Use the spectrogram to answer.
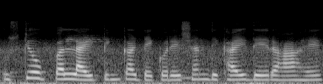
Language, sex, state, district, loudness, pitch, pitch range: Hindi, female, Bihar, Sitamarhi, -17 LUFS, 220 Hz, 210-235 Hz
